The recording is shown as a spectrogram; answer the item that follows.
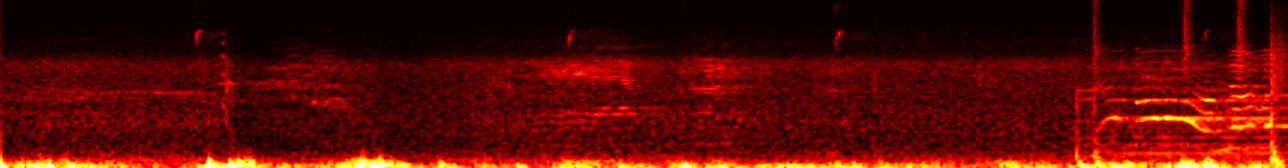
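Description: Wind buffeting the microphone in gusts, with a few short, high bird chirps; music comes in about seven seconds in.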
